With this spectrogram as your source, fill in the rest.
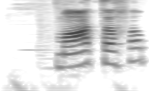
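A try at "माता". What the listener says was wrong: Not Mataha is not there. Mata. ಮಾತಾ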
